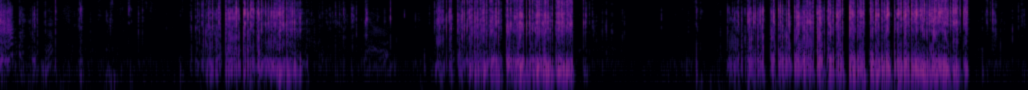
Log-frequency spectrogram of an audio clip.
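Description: A black leather belt, a flat solid strap, is folded into a loop and squeezed and rubbed with both hands, creaking. Three bursts of dense, bright crackling creaks are heard, each lasting about one to two seconds. Quieter pauses with faint handling noise separate the bursts.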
